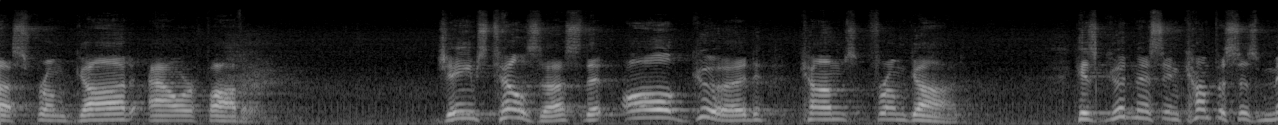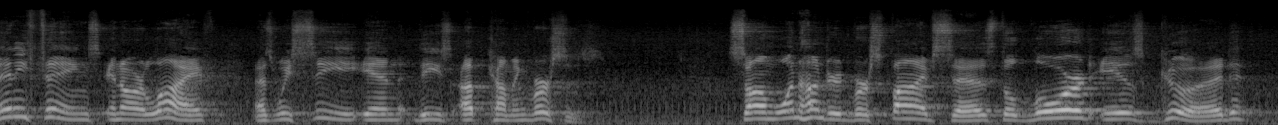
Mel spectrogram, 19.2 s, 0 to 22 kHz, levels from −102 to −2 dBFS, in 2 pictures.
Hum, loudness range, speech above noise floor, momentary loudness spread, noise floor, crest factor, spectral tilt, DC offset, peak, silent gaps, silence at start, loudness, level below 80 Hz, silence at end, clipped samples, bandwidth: none; 6 LU; 27 dB; 11 LU; -69 dBFS; 20 dB; -5 dB/octave; under 0.1%; -24 dBFS; none; 0 s; -42 LUFS; -74 dBFS; 0.1 s; under 0.1%; 15.5 kHz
